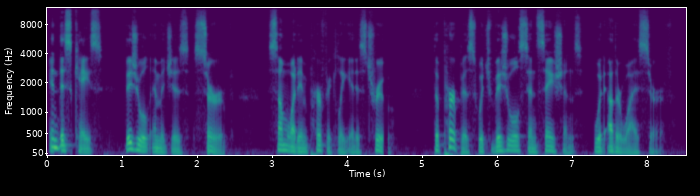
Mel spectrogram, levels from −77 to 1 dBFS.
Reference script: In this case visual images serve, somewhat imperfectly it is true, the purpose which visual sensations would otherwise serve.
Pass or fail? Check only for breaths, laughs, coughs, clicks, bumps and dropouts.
fail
